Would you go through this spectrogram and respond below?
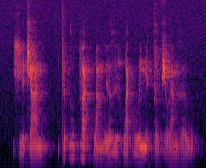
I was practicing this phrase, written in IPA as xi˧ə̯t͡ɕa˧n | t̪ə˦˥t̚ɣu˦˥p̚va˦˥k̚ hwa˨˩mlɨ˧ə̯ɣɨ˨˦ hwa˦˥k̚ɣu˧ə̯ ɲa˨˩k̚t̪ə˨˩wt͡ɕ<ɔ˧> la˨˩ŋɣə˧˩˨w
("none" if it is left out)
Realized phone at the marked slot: ɔ̰˧˨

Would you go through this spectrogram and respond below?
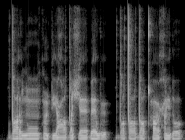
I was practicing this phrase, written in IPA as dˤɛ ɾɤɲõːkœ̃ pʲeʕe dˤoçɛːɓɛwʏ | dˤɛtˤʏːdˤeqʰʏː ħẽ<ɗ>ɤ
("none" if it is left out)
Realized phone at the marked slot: ɗ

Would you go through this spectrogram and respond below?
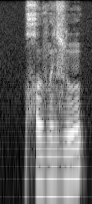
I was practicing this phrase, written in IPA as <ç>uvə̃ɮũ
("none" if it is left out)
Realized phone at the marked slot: χ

